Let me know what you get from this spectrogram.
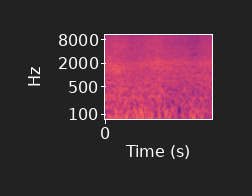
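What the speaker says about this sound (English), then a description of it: "We've got a very strong northerly blowing here" Strong northerly wind roars over a rough, heavy sea around a small Corribee sailboat, steady broadband rushing of surf and gusts buffeting the microphone, loud and close with no voices.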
